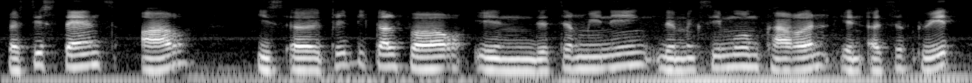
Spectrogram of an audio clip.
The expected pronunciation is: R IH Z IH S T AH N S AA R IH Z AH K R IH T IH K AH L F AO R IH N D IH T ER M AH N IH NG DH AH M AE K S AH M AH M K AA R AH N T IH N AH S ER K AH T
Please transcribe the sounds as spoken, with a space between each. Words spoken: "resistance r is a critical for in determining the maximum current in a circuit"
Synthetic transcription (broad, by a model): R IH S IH S T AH N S AA R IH S AH K R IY T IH K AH L F AO R IH N D IH T ER M AH N IH NG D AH M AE K S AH M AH M K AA R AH N IH N AH S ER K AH T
